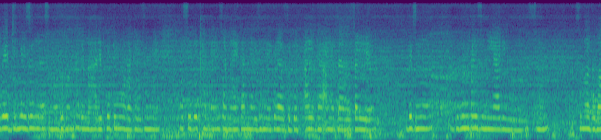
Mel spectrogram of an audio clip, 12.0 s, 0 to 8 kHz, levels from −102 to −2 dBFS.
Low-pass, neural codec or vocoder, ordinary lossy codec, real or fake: 7.2 kHz; codec, 32 kHz, 1.9 kbps, SNAC; none; fake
